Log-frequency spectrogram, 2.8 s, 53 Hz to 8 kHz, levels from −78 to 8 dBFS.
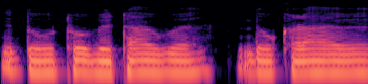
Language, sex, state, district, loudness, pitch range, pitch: Hindi, male, Bihar, Darbhanga, -19 LUFS, 105-110 Hz, 110 Hz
